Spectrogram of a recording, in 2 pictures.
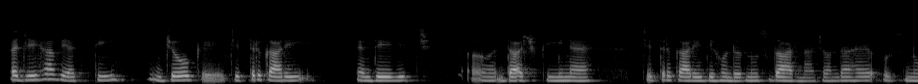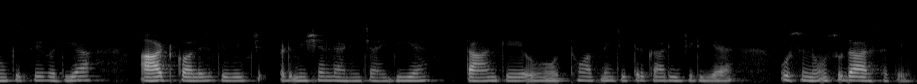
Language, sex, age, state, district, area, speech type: Punjabi, female, 45-60, Punjab, Fatehgarh Sahib, urban, spontaneous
